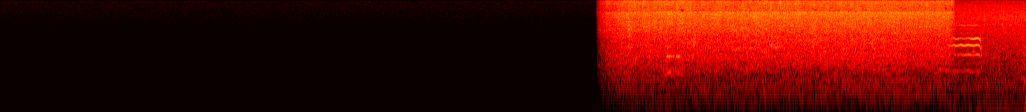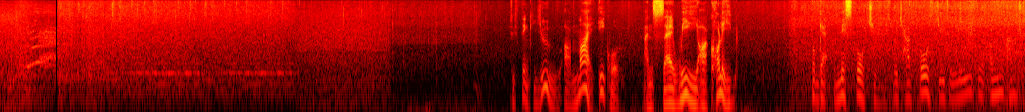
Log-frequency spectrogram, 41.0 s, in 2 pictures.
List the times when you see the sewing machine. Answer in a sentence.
The sewing machine can't be heard in this clip.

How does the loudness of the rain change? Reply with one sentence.
The loudness of the rain goes down, then up.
